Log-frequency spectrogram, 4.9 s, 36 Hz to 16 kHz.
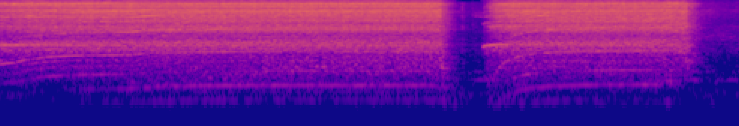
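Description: Cordless drill pre-drilling a pilot hole into the end of a wooden 1x2 plank: the motor whines up to speed and runs steadily for about three seconds, stops briefly, then spins up again and runs for about a second and a half.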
